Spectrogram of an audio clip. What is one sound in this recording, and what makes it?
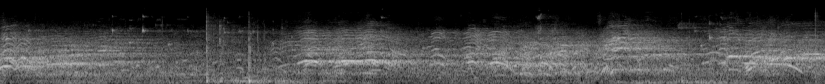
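Players' shoes squeak sharply on the court floor.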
